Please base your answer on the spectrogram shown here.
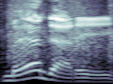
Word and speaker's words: Mandaddy: It's, his name, I believe, rhymes with Sandaddy. And it's Mandaddy.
